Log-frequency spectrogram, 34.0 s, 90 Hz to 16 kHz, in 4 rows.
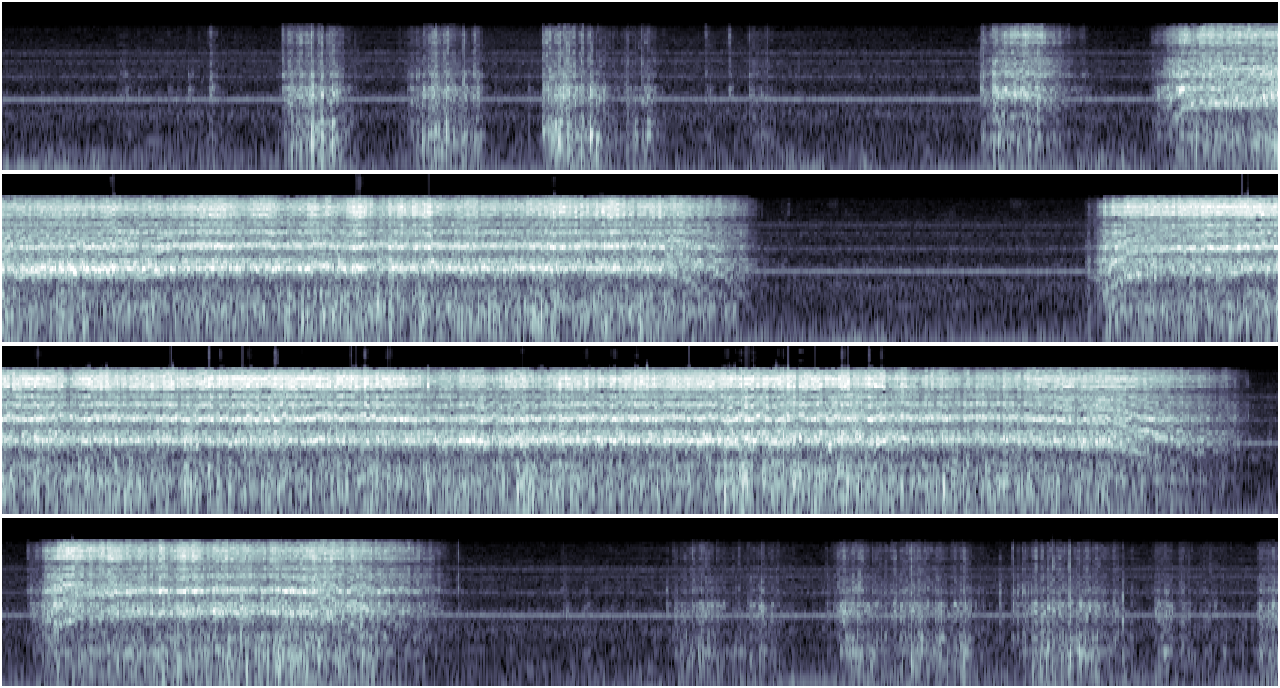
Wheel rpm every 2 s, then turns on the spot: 0, 20, 10, 50, 210, 230, 130, 10, 200, 220, 230, 240, 80, 180, 10, 10, 20.
2-6 30-34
